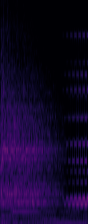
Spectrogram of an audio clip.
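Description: An incoming phone call rings as an electronic ringtone, a sustained tonal chime that fades briefly and then swells again, fairly clear and without talking.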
